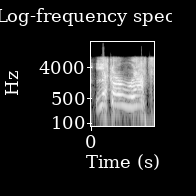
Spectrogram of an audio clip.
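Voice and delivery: put-on very high shout in thickest Belfast accent. Retelling how Darren ran past a man's room and shouted in the door, in a very thick Belfast accent. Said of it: "in the thickest Belfast accent you've ever heard".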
